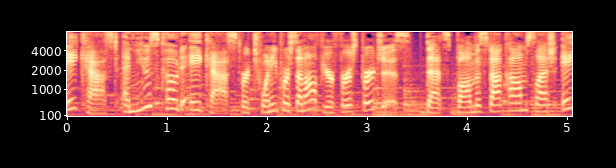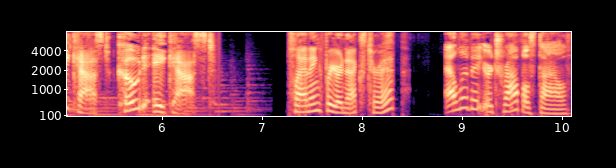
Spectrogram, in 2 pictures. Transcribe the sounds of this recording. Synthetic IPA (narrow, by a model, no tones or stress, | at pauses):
eɪkʰæstɨ̃njʉz̥kʰoʊɾeɪkʰæstfə˞tʰw̥ɛ̃ɾ̃ipʰə˞sɛ̃ɾ̃tɔfjə˞fɜ˞st̚pʰɜ˞t͡ʃɪ̰sðætsbɑ̃mbɨsd̥ɑt̚kʰɑ̃mslæʃeɪkʰæstkʰoʊɾeɪkʰæ̰st | pʰl̥æ̃nɪ̃ŋfə˞jə˞nɛkstʰɹ̥ɪp̚ | ʔɛlˠəveɪt͡ʃə˞tʰɹ̥ævl̩ˠstaɪlˠ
